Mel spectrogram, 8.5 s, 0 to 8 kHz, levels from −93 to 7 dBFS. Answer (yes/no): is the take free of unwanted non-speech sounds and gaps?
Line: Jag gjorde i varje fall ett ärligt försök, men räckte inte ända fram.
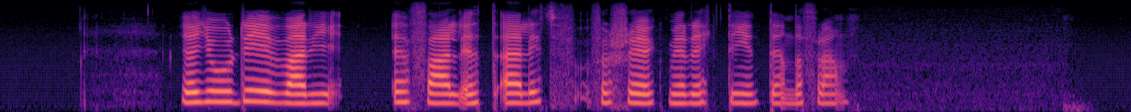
yes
